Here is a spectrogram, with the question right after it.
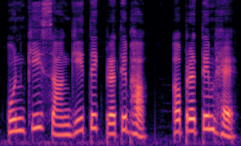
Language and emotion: Hindi, neutral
